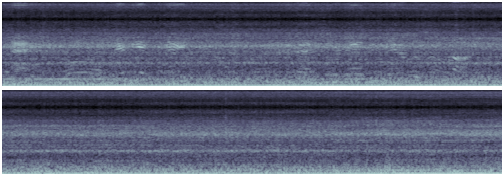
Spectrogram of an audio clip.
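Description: Aircraft engine drone heard inside the cabin of a skydiving jump plane: a steady low hum with a constant rush of noise, holding even throughout.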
